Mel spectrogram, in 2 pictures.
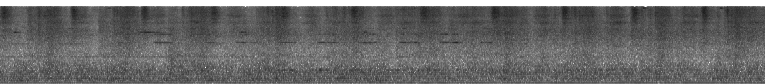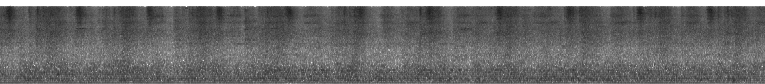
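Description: Brussels sprout packing line running steadily: conveyor belts and bagging machinery with a constant low hum. A run of short high beeps, about two a second, sounds from a few seconds in to about a third of the way through.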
